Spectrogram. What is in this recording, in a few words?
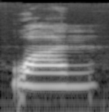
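"wan", Mandarin Chinese, tone 1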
